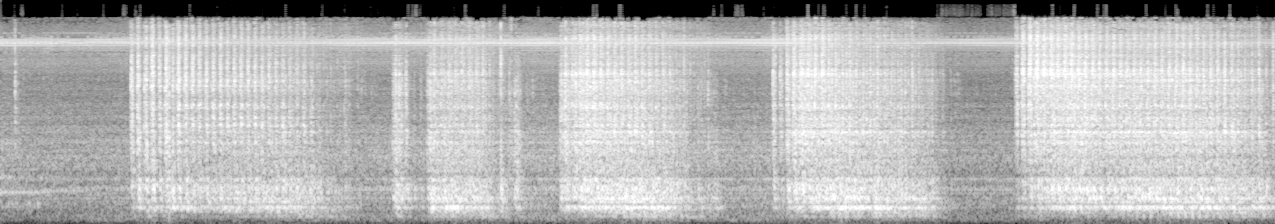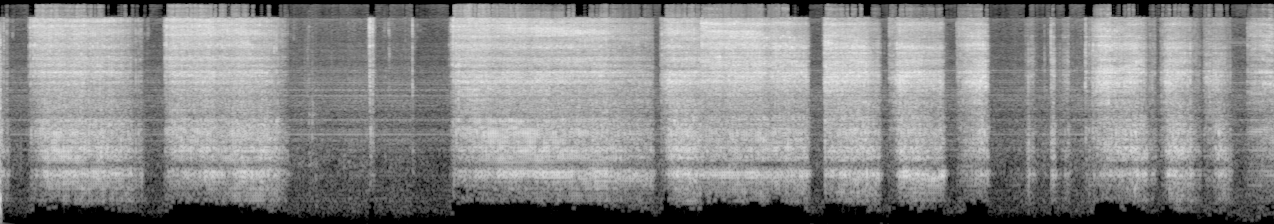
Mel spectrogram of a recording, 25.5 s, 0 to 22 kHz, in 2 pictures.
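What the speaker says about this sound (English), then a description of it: "I'm going to use the 3/8 bowl gouge." Wood lathe turning a multi-axis coffee scoop with a 3/8 bowl gouge: loud bursts of cutting and rubbing in rhythmic passes for about twelve seconds, then quieter, choppier intermittent cuts.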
